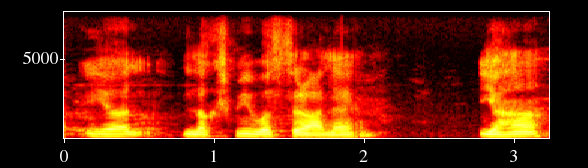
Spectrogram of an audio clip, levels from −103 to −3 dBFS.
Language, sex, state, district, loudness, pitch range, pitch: Hindi, male, Uttar Pradesh, Varanasi, -18 LUFS, 125-145 Hz, 140 Hz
